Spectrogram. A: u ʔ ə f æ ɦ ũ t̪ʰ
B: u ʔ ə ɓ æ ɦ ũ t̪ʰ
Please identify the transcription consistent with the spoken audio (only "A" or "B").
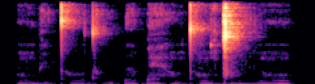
B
